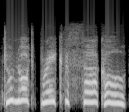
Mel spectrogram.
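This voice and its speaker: A woman voicing a theatrical female spirit medium with a high, faraway, dramatic delivery, on a dry, slightly dull recording. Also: animated, takes it slowly, no echo, full character voice. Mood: commanding.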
